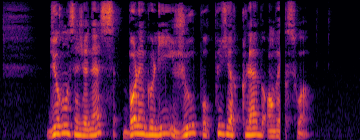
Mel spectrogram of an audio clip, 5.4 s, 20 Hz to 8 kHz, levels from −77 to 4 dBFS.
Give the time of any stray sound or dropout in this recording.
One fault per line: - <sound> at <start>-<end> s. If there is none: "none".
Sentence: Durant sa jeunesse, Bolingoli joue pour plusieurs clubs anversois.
- dropout at 4.2-4.3 s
